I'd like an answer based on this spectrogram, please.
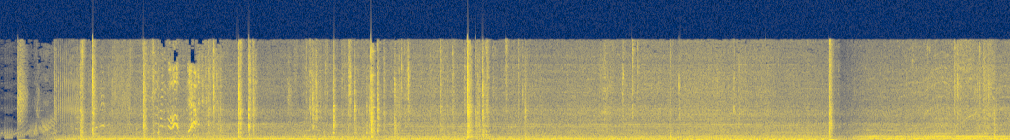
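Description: A vehicle engine idling steadily, with scattered clicks and clanks as cargo straps are undone. About ten seconds in there is a sharp knock, then the engine note rises and falls repeatedly as a forklift works at the van's rear doors.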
